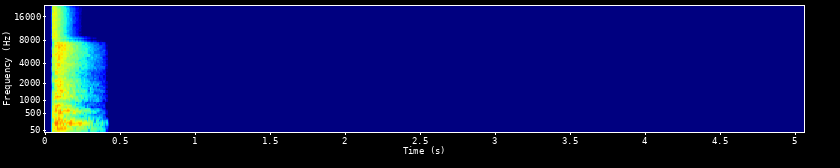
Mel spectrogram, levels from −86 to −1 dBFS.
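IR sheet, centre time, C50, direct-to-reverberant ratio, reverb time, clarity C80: 54 ms, 1.0 dB, -20.5 dB, 0.45 s, 7.0 dB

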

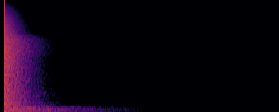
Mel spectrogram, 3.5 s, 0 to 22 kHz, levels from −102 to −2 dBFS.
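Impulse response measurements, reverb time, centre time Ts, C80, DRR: 0.75 s, 42 ms, 7.0 dB, -8.5 dB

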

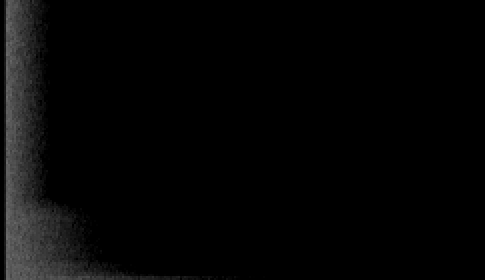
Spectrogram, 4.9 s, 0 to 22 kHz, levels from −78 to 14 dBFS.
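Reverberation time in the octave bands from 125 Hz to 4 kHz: 3.7, 4.2, 2.8, 2.0, 1.6, 1.4 s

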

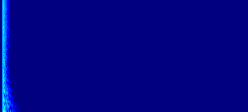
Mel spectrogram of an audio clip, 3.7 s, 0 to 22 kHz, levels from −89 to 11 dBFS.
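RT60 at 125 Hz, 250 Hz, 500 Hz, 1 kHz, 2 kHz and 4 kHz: 0.45, 0.35, 0.30, 0.25, 0.15, 0.15 s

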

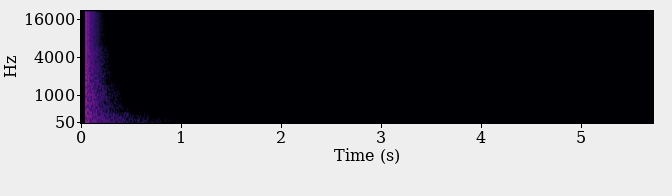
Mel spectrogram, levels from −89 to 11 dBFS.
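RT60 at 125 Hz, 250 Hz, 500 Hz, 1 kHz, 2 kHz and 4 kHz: 1.7, 1.3, 0.90, 0.65, 0.50, 0.45 s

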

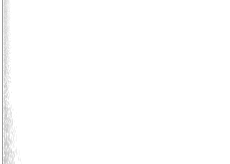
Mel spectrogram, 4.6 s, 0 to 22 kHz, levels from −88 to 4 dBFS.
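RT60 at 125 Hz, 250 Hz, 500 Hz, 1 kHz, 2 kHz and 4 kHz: 0.95, 0.95, 0.80, 0.80, 0.55, 0.50 s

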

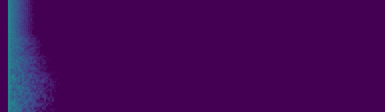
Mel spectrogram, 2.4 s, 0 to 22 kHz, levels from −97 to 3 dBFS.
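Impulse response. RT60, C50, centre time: 0.40 s, 9.5 dB, 16 ms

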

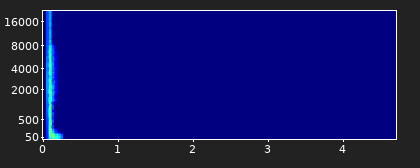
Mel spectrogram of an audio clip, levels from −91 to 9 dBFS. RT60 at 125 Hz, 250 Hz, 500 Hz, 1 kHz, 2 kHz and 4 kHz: 0.25, 0.10, 0.10, 0.10, 0.15, 0.15 s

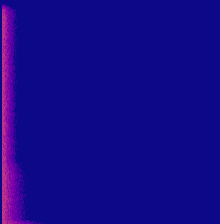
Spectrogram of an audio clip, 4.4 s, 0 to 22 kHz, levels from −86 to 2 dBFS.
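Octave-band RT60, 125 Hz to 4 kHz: 1.3, 1.1, 0.80, 0.80, 0.70, 0.70 s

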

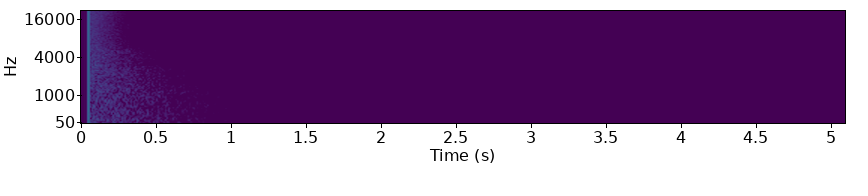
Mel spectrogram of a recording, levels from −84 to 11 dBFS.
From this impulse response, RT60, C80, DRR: 2.6 s, 6.5 dB, 3.5 dB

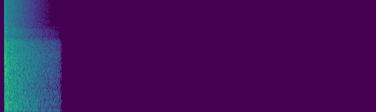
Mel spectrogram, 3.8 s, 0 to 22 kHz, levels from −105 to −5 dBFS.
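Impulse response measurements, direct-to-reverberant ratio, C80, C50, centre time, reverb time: -10.0 dB, 8.0 dB, 5.0 dB, 40 ms, 0.85 s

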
